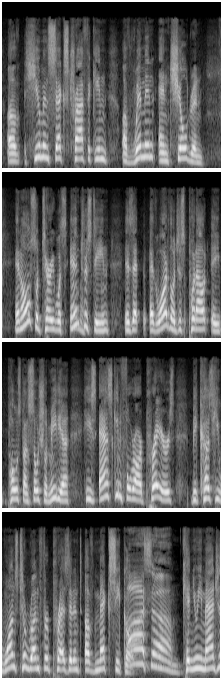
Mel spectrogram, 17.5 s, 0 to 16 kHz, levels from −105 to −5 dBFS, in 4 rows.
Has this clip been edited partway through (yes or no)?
no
